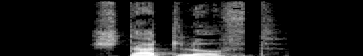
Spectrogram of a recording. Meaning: city air
- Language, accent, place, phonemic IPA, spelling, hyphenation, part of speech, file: German, Germany, Berlin, /ˈʃtatˌlʊft/, Stadtluft, Stadt‧luft, noun, De-Stadtluft.ogg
